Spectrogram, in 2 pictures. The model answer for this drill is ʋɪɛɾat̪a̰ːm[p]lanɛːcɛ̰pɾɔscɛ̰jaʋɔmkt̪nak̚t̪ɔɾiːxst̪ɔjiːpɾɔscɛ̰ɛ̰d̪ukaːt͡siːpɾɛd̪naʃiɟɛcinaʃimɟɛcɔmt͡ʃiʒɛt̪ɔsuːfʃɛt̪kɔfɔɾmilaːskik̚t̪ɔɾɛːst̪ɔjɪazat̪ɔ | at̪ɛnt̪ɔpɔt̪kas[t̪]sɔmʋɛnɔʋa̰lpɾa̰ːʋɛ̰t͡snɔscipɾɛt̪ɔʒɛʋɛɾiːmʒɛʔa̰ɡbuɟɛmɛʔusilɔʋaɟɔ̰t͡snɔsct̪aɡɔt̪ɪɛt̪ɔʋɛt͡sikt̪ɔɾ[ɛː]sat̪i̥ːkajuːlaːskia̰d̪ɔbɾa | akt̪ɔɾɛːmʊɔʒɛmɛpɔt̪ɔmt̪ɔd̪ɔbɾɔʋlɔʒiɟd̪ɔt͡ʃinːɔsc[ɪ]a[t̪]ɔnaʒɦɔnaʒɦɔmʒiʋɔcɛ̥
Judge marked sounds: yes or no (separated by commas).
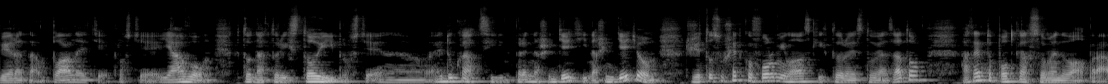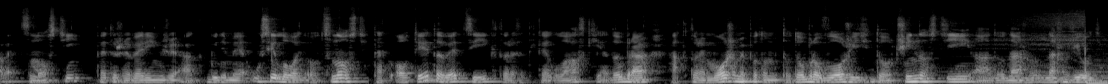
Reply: yes, yes, yes, no, no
